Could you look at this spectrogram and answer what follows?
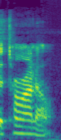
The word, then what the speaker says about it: Toronto: Yeah, they don't pronounce the T, so they say Toronto. Well, the second T.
